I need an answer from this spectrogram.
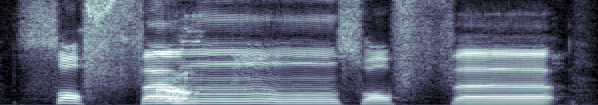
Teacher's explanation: Now Sad is heavy, so the ikhfa will also be heavy.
